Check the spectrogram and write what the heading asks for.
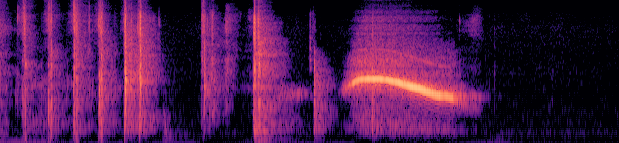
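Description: A deck of tarot cards shuffled by hand, the cards snapping together about four times a second for a couple of seconds. Then comes a single loud whistled note, about a second long, that slides down in pitch.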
